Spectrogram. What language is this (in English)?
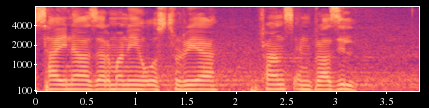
Bodo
